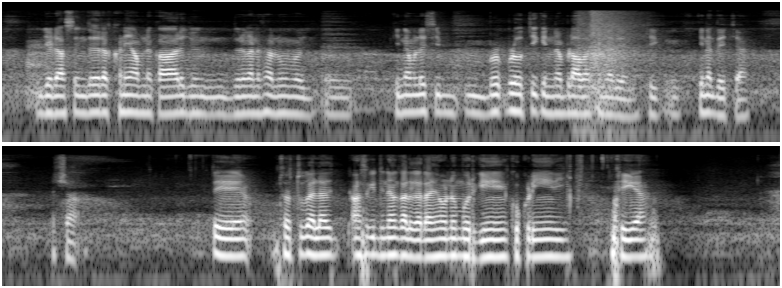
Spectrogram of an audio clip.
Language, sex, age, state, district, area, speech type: Dogri, male, 18-30, Jammu and Kashmir, Jammu, rural, spontaneous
